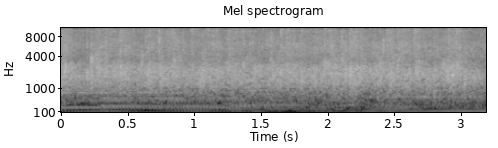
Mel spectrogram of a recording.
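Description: Church congregation applauding and cheering at a French-language prayer service, a steady wash of clapping that continues throughout with an organ or keyboard note sustained beneath.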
